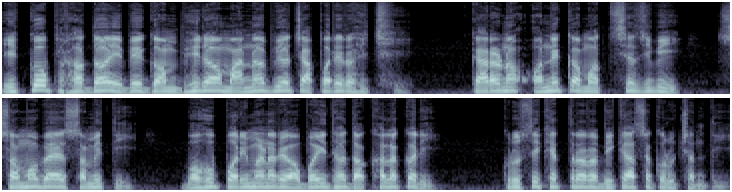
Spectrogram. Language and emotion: Odia, neutral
